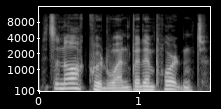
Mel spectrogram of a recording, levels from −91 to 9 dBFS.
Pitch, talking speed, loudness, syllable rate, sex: 145 Hz, 210 wpm, -16 LUFS, 6.4 syllables/s, male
